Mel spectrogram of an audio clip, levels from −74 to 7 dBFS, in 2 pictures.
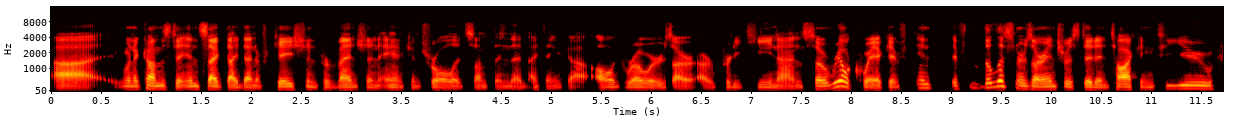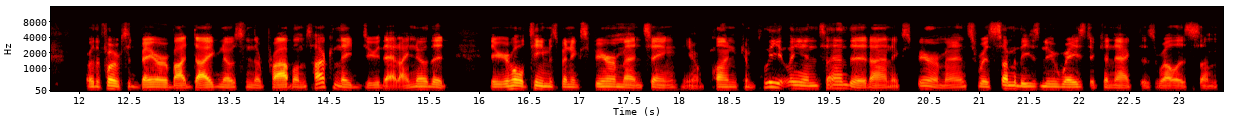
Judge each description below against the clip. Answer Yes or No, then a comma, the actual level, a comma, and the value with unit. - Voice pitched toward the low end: Yes, low, 105 Hz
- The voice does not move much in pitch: No, average, 4.1 semitones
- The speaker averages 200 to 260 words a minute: Yes, fast, 205 wpm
